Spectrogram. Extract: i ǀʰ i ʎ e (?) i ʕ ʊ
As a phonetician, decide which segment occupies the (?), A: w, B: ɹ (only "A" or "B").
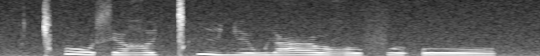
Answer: A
